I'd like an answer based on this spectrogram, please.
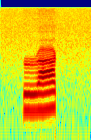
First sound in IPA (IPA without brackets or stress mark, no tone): ɹ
